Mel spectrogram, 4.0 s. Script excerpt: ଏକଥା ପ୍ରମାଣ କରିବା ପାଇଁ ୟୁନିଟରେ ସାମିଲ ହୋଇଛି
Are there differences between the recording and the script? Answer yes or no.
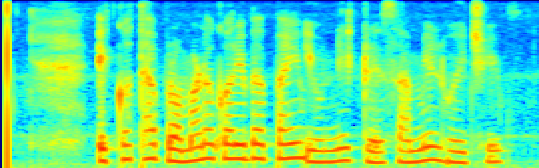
no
